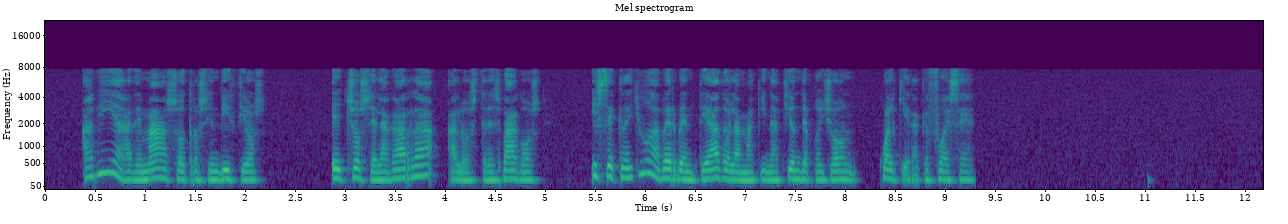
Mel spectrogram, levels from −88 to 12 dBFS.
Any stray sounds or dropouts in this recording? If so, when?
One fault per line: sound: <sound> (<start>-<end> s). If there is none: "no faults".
no faults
